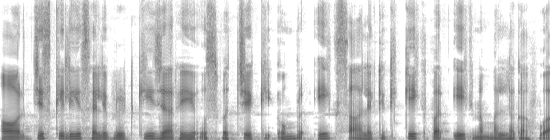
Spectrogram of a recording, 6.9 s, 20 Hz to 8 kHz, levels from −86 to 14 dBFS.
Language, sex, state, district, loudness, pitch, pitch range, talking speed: Hindi, male, Bihar, East Champaran, -26 LUFS, 110 Hz, 105-130 Hz, 200 wpm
